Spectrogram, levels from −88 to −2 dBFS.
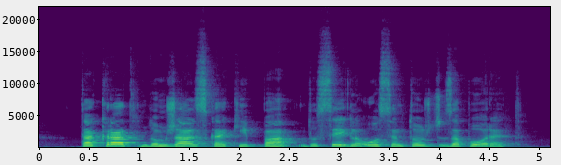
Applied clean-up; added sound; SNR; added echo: none; none; none; none.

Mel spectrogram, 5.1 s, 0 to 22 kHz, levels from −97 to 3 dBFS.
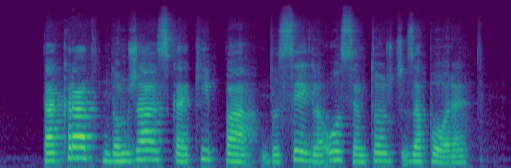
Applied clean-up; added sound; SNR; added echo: neural mask model RNNoise.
